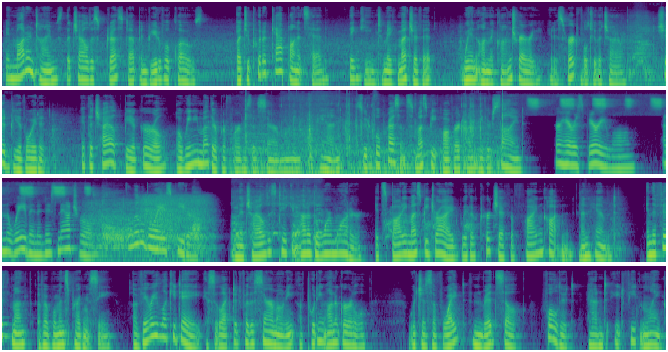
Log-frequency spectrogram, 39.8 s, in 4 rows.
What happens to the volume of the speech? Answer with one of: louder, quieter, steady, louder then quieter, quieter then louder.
steady.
